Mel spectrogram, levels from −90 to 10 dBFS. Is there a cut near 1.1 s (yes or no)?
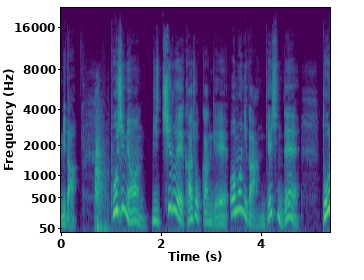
yes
